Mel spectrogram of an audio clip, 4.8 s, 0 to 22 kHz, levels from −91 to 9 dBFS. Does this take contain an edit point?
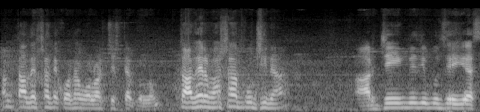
yes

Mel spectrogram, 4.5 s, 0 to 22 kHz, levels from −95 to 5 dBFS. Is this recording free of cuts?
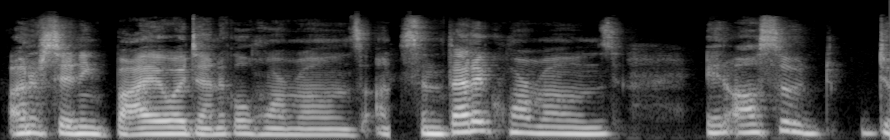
no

